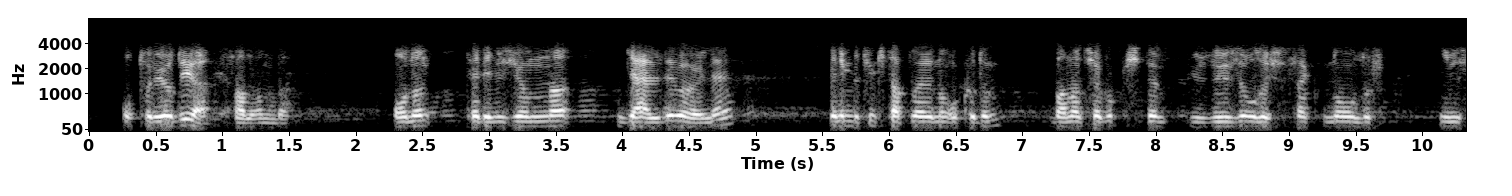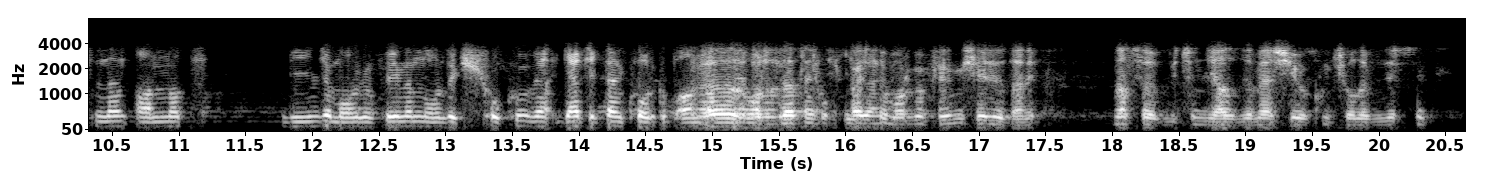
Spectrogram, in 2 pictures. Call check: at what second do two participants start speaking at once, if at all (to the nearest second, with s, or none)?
15 s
